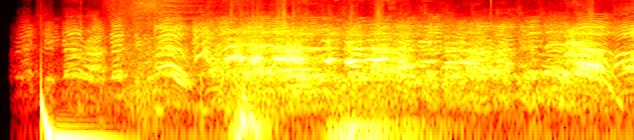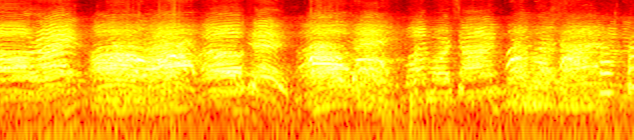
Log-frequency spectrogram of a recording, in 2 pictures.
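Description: A large group of children shouting and cheering all at once, many voices overlapping. A deep falling boom sounds right at the start, with low rumbles in the first few seconds.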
